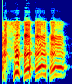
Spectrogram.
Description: bongo

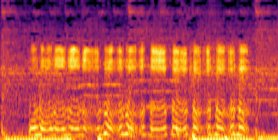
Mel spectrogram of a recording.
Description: hehehe

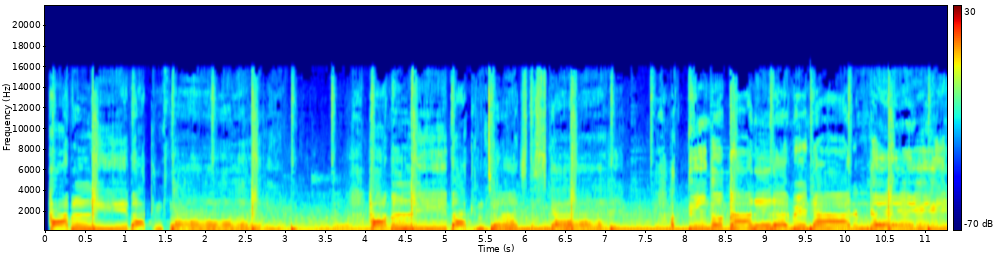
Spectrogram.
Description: Chorus

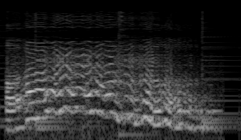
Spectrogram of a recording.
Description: horse

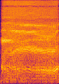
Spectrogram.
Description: screams out

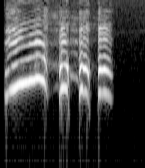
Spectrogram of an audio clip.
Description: uhahaha

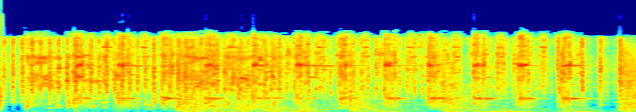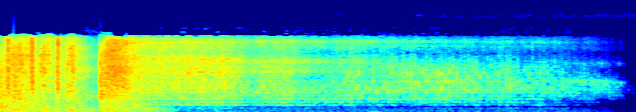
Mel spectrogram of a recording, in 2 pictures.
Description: plane sputters

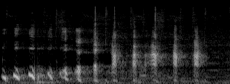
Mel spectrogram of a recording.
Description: cackles maniacally

